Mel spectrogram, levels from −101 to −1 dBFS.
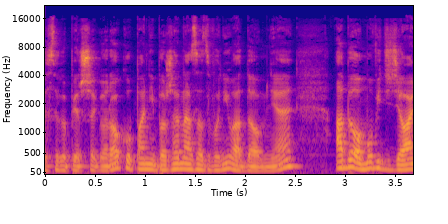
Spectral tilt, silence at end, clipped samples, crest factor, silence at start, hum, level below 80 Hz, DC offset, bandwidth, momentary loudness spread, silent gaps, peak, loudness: -4 dB/octave; 0 s; under 0.1%; 18 dB; 0 s; none; -56 dBFS; under 0.1%; 17.5 kHz; 6 LU; none; -8 dBFS; -27 LUFS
